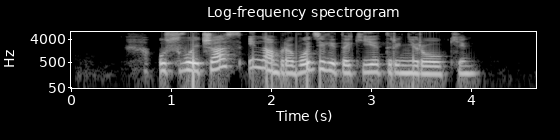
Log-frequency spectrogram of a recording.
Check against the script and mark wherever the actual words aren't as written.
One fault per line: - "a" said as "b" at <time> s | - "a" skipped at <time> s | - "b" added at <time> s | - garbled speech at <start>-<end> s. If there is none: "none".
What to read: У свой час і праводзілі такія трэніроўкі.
- "нам" added at 1.9 s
